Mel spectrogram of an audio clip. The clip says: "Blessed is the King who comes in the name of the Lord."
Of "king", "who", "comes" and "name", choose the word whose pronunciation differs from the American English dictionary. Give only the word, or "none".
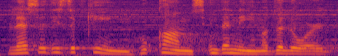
comes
